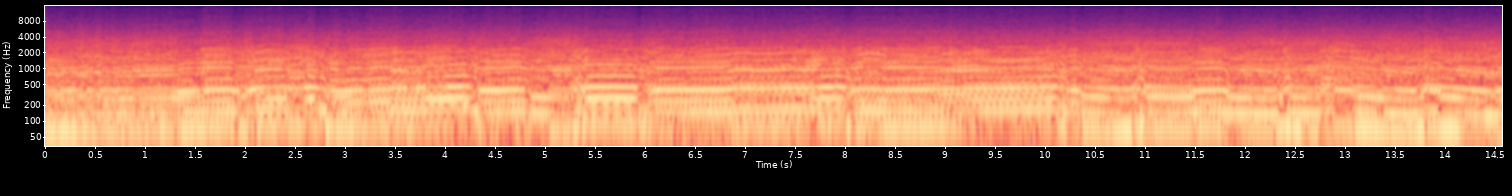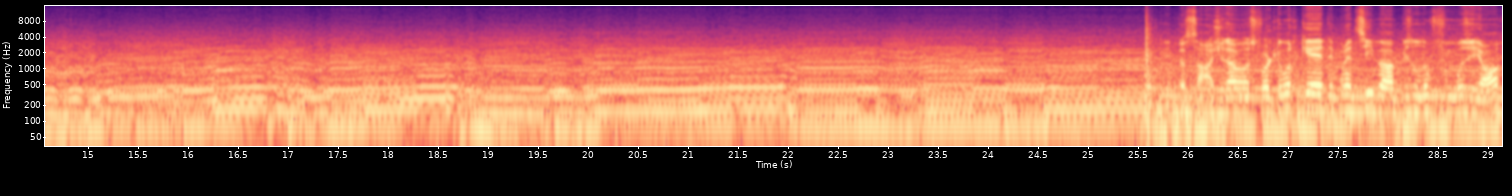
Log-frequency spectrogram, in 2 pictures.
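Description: A motorcycle engine revs high, rising and dropping in pitch as it shifts through gears.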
